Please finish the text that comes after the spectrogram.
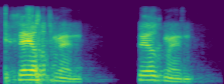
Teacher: i'm putting the emphasis here on sales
